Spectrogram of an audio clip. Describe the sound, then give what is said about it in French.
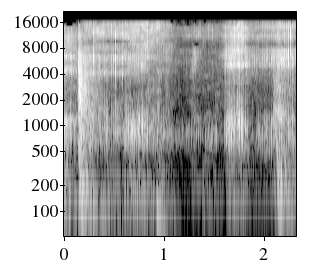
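A voice imitates the loud, rumbling snoring of a sleeping wolf, a few rough growly breaths in a slow uneven rhythm, fairly loud over a couple of seconds. “Rassasié, Loulou s'endormit et se mit à ronfler très fort.”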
